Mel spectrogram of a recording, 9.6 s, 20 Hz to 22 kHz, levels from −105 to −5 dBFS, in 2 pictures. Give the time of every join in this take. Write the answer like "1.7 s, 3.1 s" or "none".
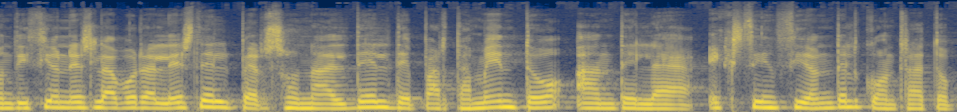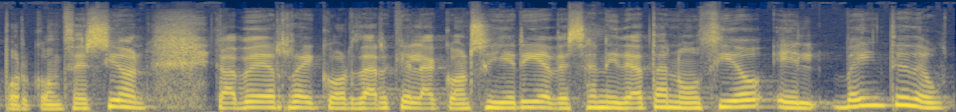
5.8 s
